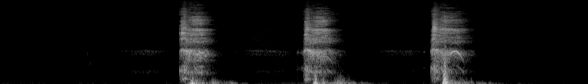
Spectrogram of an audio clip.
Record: {"three_cough_length": "5.9 s", "three_cough_amplitude": 18746, "three_cough_signal_mean_std_ratio": 0.33, "survey_phase": "beta (2021-08-13 to 2022-03-07)", "age": "45-64", "gender": "Female", "wearing_mask": "No", "symptom_runny_or_blocked_nose": true, "symptom_onset": "9 days", "smoker_status": "Never smoked", "respiratory_condition_asthma": false, "respiratory_condition_other": false, "recruitment_source": "REACT", "submission_delay": "2 days", "covid_test_result": "Negative", "covid_test_method": "RT-qPCR"}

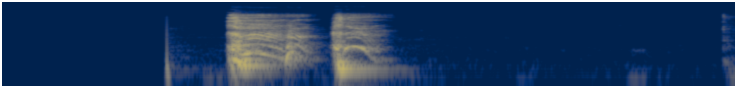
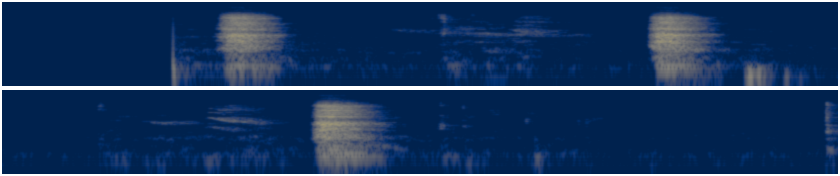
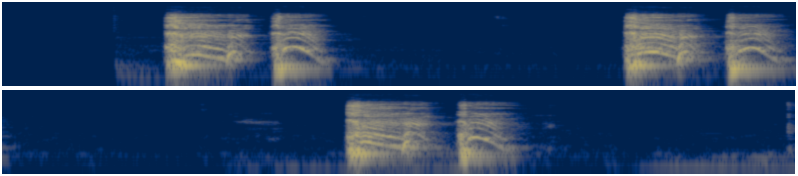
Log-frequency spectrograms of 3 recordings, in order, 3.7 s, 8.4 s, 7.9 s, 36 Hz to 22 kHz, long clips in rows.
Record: {"cough_length": "3.7 s", "cough_amplitude": 27322, "cough_signal_mean_std_ratio": 0.3, "exhalation_length": "8.4 s", "exhalation_amplitude": 15138, "exhalation_signal_mean_std_ratio": 0.23, "three_cough_length": "7.9 s", "three_cough_amplitude": 32767, "three_cough_signal_mean_std_ratio": 0.37, "survey_phase": "alpha (2021-03-01 to 2021-08-12)", "age": "65+", "gender": "Female", "wearing_mask": "No", "symptom_none": true, "smoker_status": "Ex-smoker", "respiratory_condition_asthma": false, "respiratory_condition_other": false, "recruitment_source": "REACT", "submission_delay": "1 day", "covid_test_result": "Negative", "covid_test_method": "RT-qPCR"}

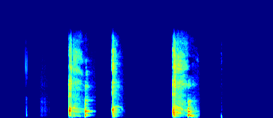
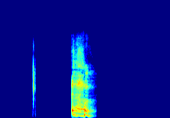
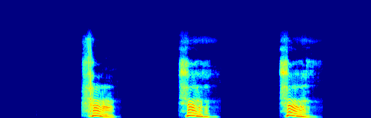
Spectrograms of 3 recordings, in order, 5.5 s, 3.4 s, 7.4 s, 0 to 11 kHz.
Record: {"three_cough_length": "5.5 s", "three_cough_amplitude": 32768, "three_cough_signal_mean_std_ratio": 0.25, "cough_length": "3.4 s", "cough_amplitude": 27811, "cough_signal_mean_std_ratio": 0.25, "exhalation_length": "7.4 s", "exhalation_amplitude": 28503, "exhalation_signal_mean_std_ratio": 0.36, "survey_phase": "beta (2021-08-13 to 2022-03-07)", "age": "45-64", "gender": "Female", "wearing_mask": "No", "symptom_none": true, "symptom_onset": "6 days", "smoker_status": "Never smoked", "respiratory_condition_asthma": false, "respiratory_condition_other": false, "recruitment_source": "REACT", "submission_delay": "3 days", "covid_test_result": "Negative", "covid_test_method": "RT-qPCR", "influenza_a_test_result": "Negative", "influenza_b_test_result": "Negative"}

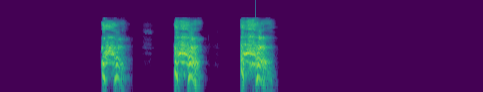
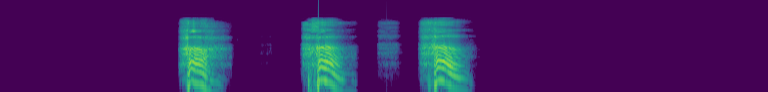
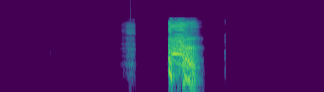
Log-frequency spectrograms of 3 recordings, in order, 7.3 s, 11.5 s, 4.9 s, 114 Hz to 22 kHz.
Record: {"three_cough_length": "7.3 s", "three_cough_amplitude": 31927, "three_cough_signal_mean_std_ratio": 0.32, "exhalation_length": "11.5 s", "exhalation_amplitude": 29546, "exhalation_signal_mean_std_ratio": 0.28, "cough_length": "4.9 s", "cough_amplitude": 29089, "cough_signal_mean_std_ratio": 0.24, "survey_phase": "beta (2021-08-13 to 2022-03-07)", "age": "45-64", "gender": "Male", "wearing_mask": "No", "symptom_cough_any": true, "symptom_runny_or_blocked_nose": true, "symptom_onset": "4 days", "smoker_status": "Never smoked", "respiratory_condition_asthma": false, "respiratory_condition_other": false, "recruitment_source": "Test and Trace", "submission_delay": "1 day", "covid_test_result": "Positive", "covid_test_method": "ePCR"}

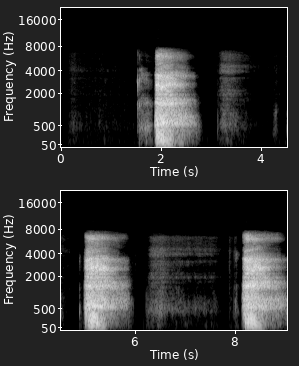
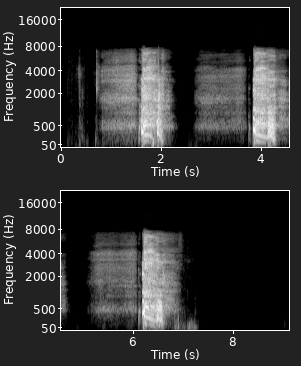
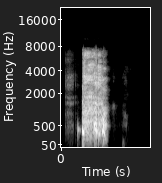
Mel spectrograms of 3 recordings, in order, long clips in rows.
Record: {"exhalation_length": "9.0 s", "exhalation_amplitude": 31329, "exhalation_signal_mean_std_ratio": 0.35, "three_cough_length": "9.1 s", "three_cough_amplitude": 31415, "three_cough_signal_mean_std_ratio": 0.32, "cough_length": "1.8 s", "cough_amplitude": 31181, "cough_signal_mean_std_ratio": 0.44, "survey_phase": "beta (2021-08-13 to 2022-03-07)", "age": "45-64", "gender": "Male", "wearing_mask": "No", "symptom_cough_any": true, "symptom_runny_or_blocked_nose": true, "symptom_sore_throat": true, "symptom_abdominal_pain": true, "symptom_diarrhoea": true, "symptom_fever_high_temperature": true, "symptom_headache": true, "symptom_change_to_sense_of_smell_or_taste": true, "symptom_onset": "2 days", "smoker_status": "Never smoked", "respiratory_condition_asthma": false, "respiratory_condition_other": false, "recruitment_source": "Test and Trace", "submission_delay": "1 day", "covid_test_result": "Positive", "covid_test_method": "RT-qPCR", "covid_ct_value": 29.4, "covid_ct_gene": "N gene"}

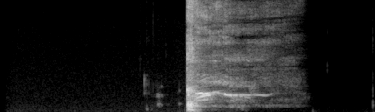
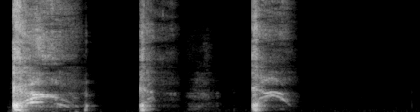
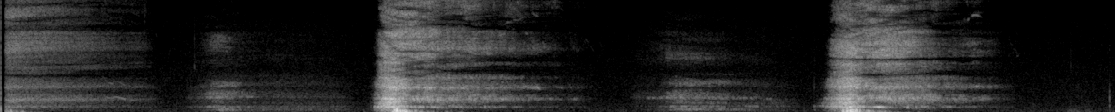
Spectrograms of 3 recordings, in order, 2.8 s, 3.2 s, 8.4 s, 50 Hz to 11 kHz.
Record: {"cough_length": "2.8 s", "cough_amplitude": 32767, "cough_signal_mean_std_ratio": 0.27, "three_cough_length": "3.2 s", "three_cough_amplitude": 32767, "three_cough_signal_mean_std_ratio": 0.27, "exhalation_length": "8.4 s", "exhalation_amplitude": 22693, "exhalation_signal_mean_std_ratio": 0.26, "survey_phase": "beta (2021-08-13 to 2022-03-07)", "age": "18-44", "gender": "Female", "wearing_mask": "No", "symptom_none": true, "symptom_onset": "12 days", "smoker_status": "Ex-smoker", "respiratory_condition_asthma": false, "respiratory_condition_other": false, "recruitment_source": "REACT", "submission_delay": "1 day", "covid_test_result": "Negative", "covid_test_method": "RT-qPCR", "influenza_a_test_result": "Unknown/Void", "influenza_b_test_result": "Unknown/Void"}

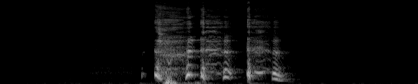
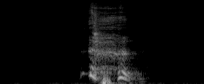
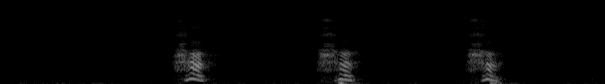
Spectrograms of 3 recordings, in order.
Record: {"three_cough_length": "4.2 s", "three_cough_amplitude": 8911, "three_cough_signal_mean_std_ratio": 0.36, "cough_length": "2.0 s", "cough_amplitude": 6478, "cough_signal_mean_std_ratio": 0.36, "exhalation_length": "6.1 s", "exhalation_amplitude": 2035, "exhalation_signal_mean_std_ratio": 0.32, "survey_phase": "beta (2021-08-13 to 2022-03-07)", "age": "45-64", "gender": "Female", "wearing_mask": "No", "symptom_cough_any": true, "symptom_fatigue": true, "symptom_headache": true, "symptom_onset": "12 days", "smoker_status": "Ex-smoker", "respiratory_condition_asthma": false, "respiratory_condition_other": false, "recruitment_source": "REACT", "submission_delay": "1 day", "covid_test_result": "Negative", "covid_test_method": "RT-qPCR"}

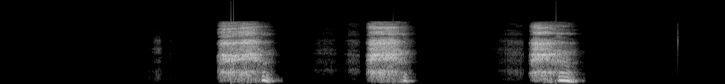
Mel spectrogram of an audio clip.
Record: {"exhalation_length": "7.3 s", "exhalation_amplitude": 31046, "exhalation_signal_mean_std_ratio": 0.36, "survey_phase": "beta (2021-08-13 to 2022-03-07)", "age": "65+", "gender": "Female", "wearing_mask": "No", "symptom_runny_or_blocked_nose": true, "smoker_status": "Never smoked", "respiratory_condition_asthma": false, "respiratory_condition_other": false, "recruitment_source": "REACT", "submission_delay": "2 days", "covid_test_result": "Negative", "covid_test_method": "RT-qPCR", "influenza_a_test_result": "Negative", "influenza_b_test_result": "Negative"}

